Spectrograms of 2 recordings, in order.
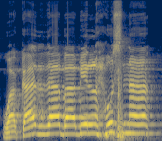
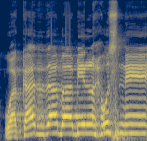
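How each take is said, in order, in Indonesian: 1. Vokal akhir adalah a terbuka penuh. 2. Vokal akhir sangat condong ke e. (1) "membaca bil fathah pada al-husna" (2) "membaca dengan al-imalah al-kubra"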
